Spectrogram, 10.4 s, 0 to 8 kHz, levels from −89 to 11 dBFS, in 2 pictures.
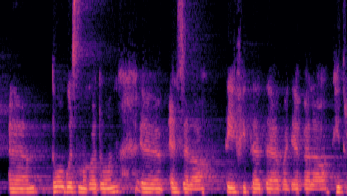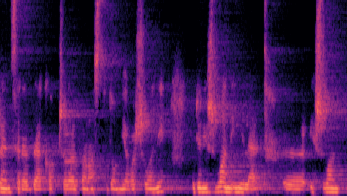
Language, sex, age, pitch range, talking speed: Hungarian, female, 30-49, 160-185 Hz, 105 wpm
